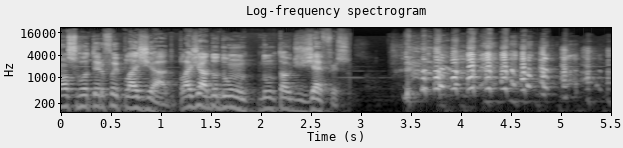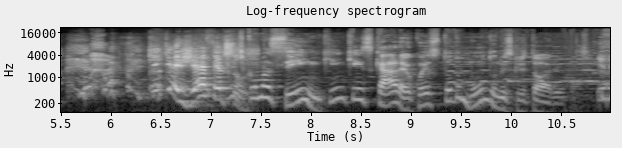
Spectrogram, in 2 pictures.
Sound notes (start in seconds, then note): 3.4 laughter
